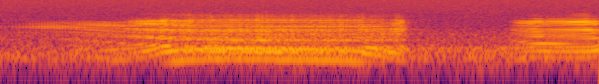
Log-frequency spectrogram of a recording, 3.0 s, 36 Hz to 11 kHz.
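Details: Evening rut of red deer in the Weerterbos, 27 September 2013, from the lookout tower: a sustained, strongly harmonic roar of about a second and a half, then the start of another.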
